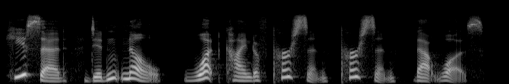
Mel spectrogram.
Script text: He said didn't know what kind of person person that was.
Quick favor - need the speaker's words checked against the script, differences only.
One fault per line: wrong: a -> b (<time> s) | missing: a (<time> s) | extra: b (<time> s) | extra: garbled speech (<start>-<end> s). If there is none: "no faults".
no faults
